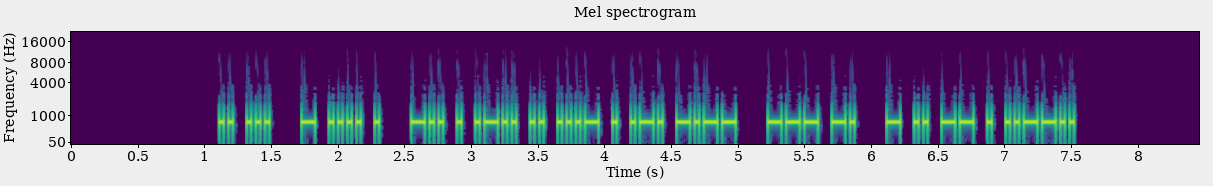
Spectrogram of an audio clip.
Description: Morse code, heard as a keyed tone, about 34 wpm, 700 Hz. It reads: IS THE DELIVERY ON TIME?
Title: Sentences from Top 1500 Words 35wpm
